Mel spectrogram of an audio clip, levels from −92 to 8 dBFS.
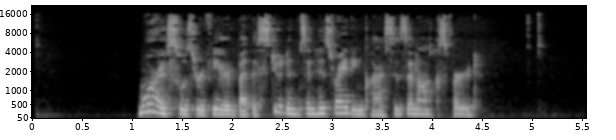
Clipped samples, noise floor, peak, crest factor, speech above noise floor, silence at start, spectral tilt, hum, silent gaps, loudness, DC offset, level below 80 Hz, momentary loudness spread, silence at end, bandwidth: under 0.1%; -76 dBFS; -6 dBFS; 20 dB; 54 dB; 1.05 s; -4 dB/octave; none; none; -22 LUFS; under 0.1%; -58 dBFS; 20 LU; 0.45 s; 16.5 kHz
